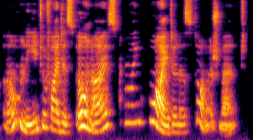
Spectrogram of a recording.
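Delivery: usual speaking voice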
